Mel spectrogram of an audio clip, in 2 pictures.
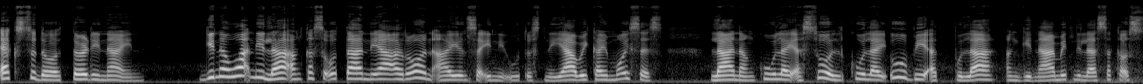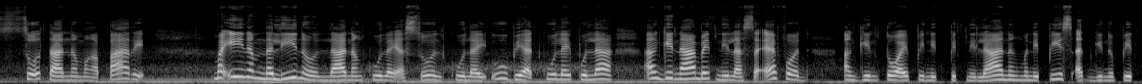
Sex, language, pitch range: female, English, 180-235 Hz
